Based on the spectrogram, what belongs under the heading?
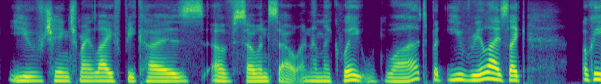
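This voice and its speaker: A bubbly young woman chats in a casual podcast, her speaking voice sitting a little low for a woman. She tells stories with animation, often jumping into playful put-on voices. The sound is dry and close to the mic. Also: vocal fry, mellow, dry recording. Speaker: guest, cliff diver.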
